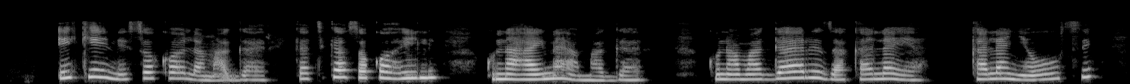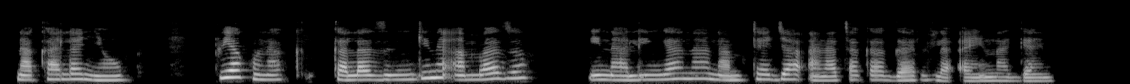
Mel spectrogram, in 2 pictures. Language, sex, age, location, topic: Swahili, female, 25-35, Nakuru, finance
